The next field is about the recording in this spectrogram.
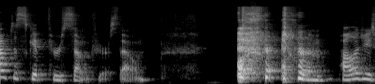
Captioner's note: coughs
